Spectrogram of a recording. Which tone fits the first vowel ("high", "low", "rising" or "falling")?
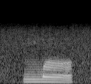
low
